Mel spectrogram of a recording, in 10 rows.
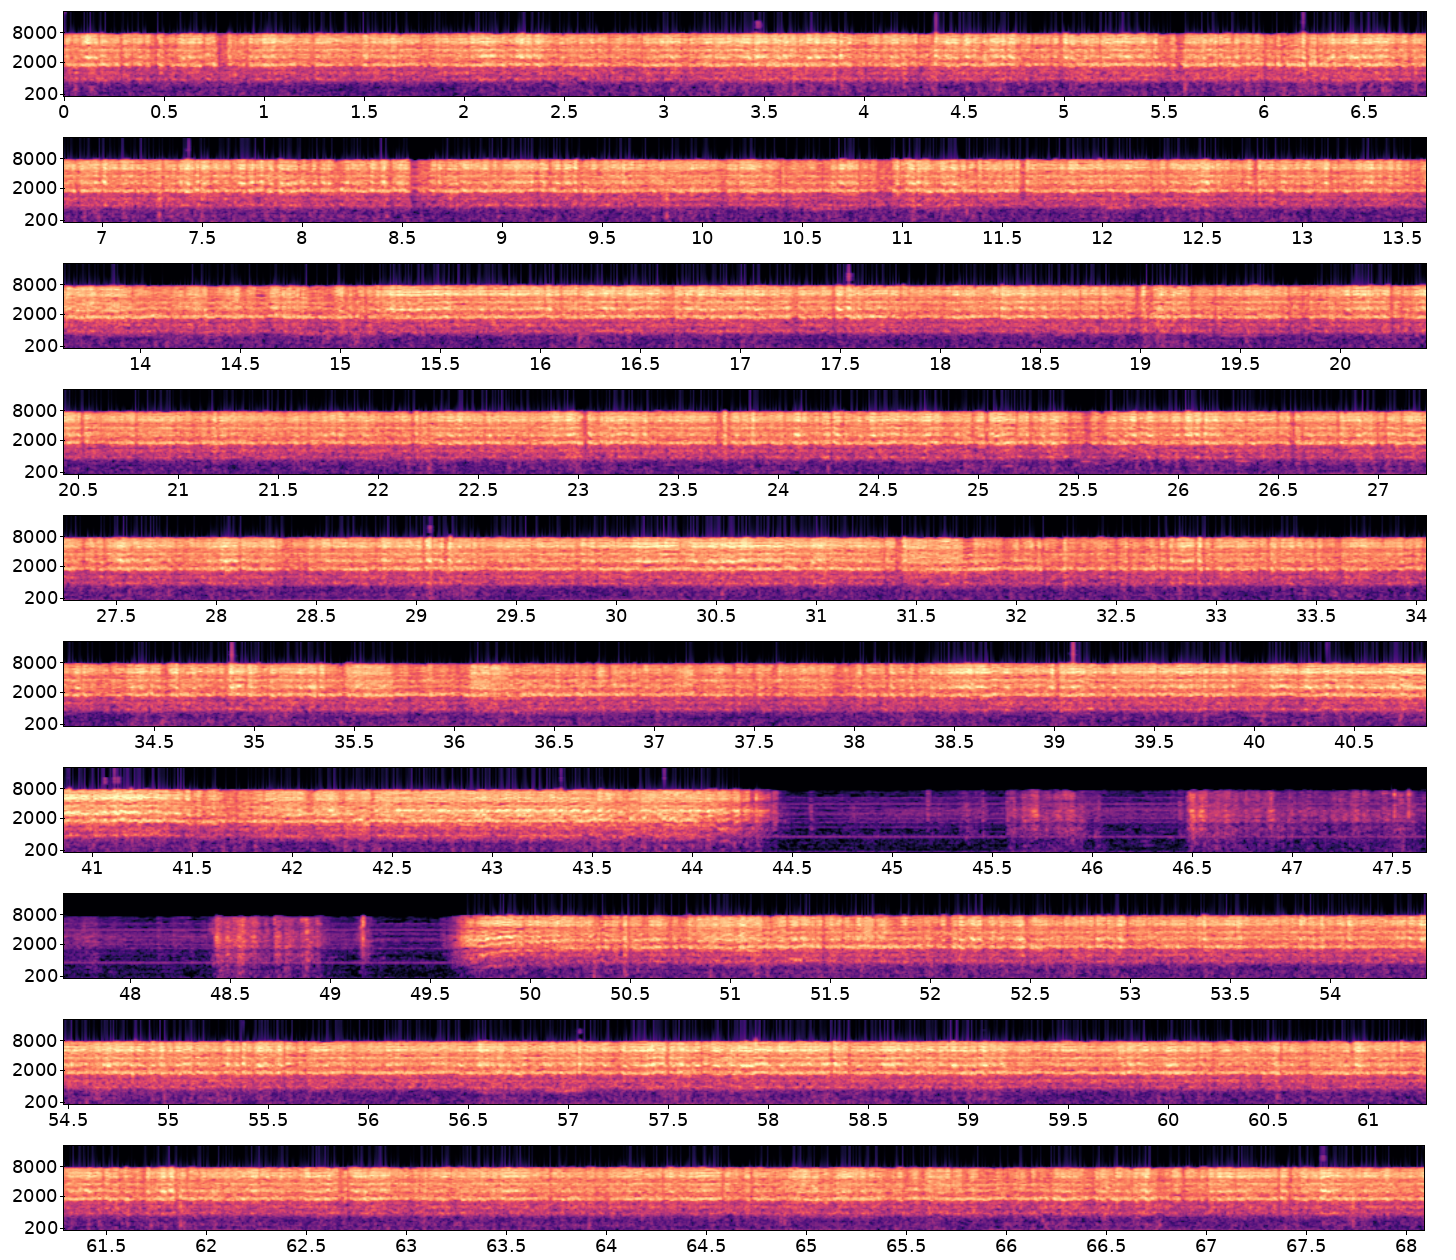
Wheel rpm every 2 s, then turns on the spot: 230, 230, 240, 230, 230, 240, 230, 230, 240, 230, 230, 230, 230, 240, 230, 230, 230, 230, 230, 230, 220, 210, 50, 20, 20, 200, 230, 230, 230, 230, 230, 230, 230, 230.
44-48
